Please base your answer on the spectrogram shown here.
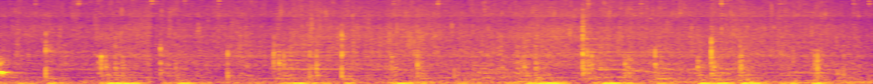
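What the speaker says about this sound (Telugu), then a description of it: "ఇంకి కొంచెం బాగా వేయించుకోవాలండి. అల్లం తేమ లేకుండా చూసుకోవాలి." Ginger sizzles in a pan while being fried for pickle, a steady close crackle broken by recurring low scraping thuds of stirring at a loose, regular pace, with no talking.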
